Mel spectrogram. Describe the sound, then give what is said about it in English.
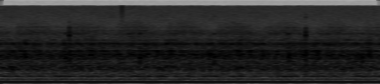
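A steady, droning propeller-plane engine hums continuously at a constant pitch, loud, with a strong low harmonic buzz and no voices. The plane is the Queen of the Yukon, which flew between Whitehorse and Dawson. “That is the Queen of the Yukon was a plane that was bought by a friend of mine who used to be with the Mounted Police, Andy Crookshanks.”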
